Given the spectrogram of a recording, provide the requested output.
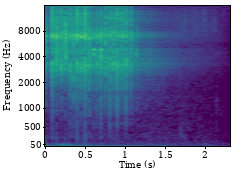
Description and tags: DRUMS CASTANETS SHAKE 1
castanets, drum, percussion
